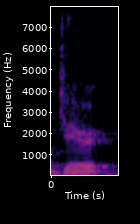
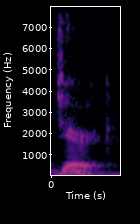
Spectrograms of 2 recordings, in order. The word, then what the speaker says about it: Jarek: I was like, oh, Jared. Oh, hi, I'm Jarek. Jared? Yeah, hey, Jared.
